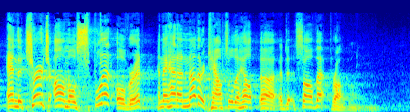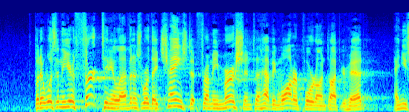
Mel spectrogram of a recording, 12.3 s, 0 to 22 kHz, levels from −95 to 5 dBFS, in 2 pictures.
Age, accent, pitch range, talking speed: 50-69, American, 135-200 Hz, 210 wpm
